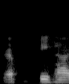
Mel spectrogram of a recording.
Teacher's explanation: ہا کے بعد الف مد ہے، تو وہاں دو حرکت ہوگی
